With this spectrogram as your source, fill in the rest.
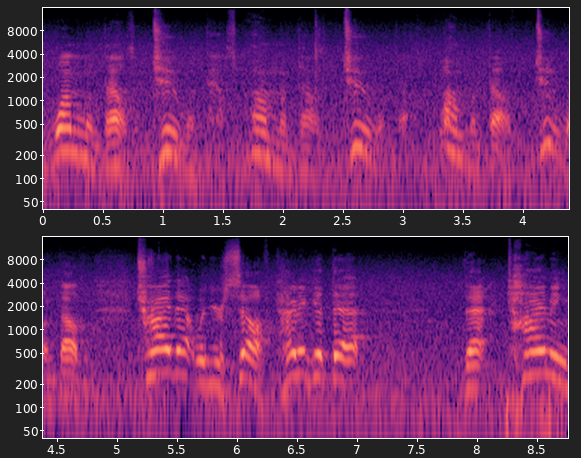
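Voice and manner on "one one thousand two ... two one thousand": steady one-second count. Shown as a demonstration. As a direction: count each second evenly. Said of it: "let's get that timing down".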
